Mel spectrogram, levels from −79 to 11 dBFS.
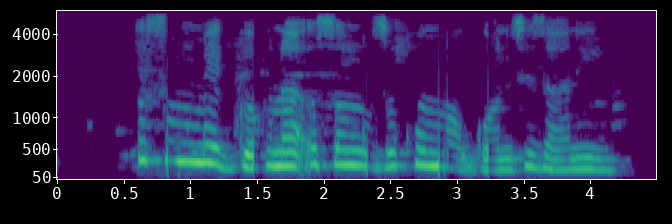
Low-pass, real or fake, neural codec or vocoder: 5.4 kHz; real; none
